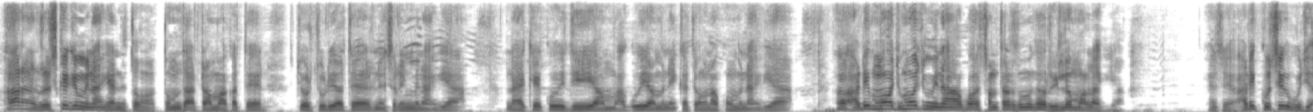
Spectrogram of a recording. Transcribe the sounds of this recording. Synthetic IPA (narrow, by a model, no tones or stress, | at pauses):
aɾːəskəɡɛmɛnaʔɡɛjanit̪ɔɦɔ̃t̪umd̪aʔʈamakat̪ɛ | t͡ʃɔɾt͡ʃuɽijat̪ɛnɛsɾiɲmɛnaʔɡɛja | najkɛkɔid̪iamaɡujamnɛʔ̚kat̪ɛɔnakɔmɛnaʔɡɛja | aɖimɔd͡ʒmɔd͡ʒminaʔabaʔsɔnt̪aɾt̪ɔmɛd̪ɔɾiləmalaɡɛja̰ʔ | ɛnsɛaɖikusikɛbud͡ʒʱijaʔ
